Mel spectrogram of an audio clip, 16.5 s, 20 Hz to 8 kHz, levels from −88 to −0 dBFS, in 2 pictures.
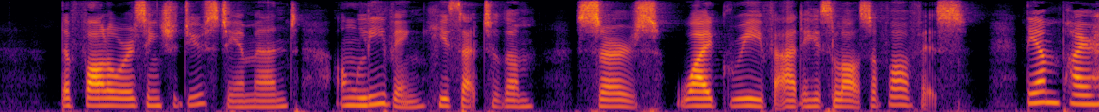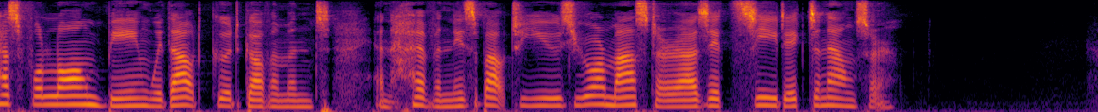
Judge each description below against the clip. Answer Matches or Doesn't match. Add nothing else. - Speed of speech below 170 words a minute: Matches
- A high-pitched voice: Matches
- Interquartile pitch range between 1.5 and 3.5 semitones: Matches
